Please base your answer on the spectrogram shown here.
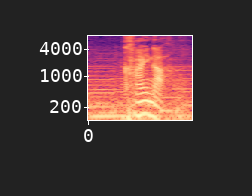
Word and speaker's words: kind of: Kinda. This word in the real pronunciation is kinda. Kinda. This is kinda machine. This is kinda machine. He's kinda busy. What kind of man you are?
